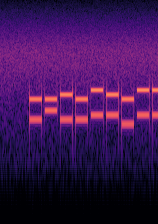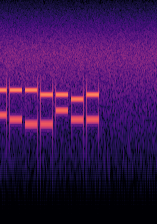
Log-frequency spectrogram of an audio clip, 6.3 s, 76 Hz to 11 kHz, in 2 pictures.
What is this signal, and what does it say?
DTMF, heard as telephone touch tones, dialled by machine, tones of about 250 ms. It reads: 4*5498199632045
